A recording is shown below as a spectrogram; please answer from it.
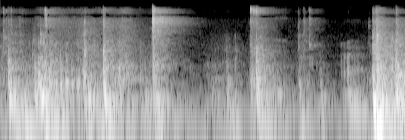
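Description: Light plastic clicks and taps as hands handle a clear plastic storage drawer unit, with one louder knock near the end.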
